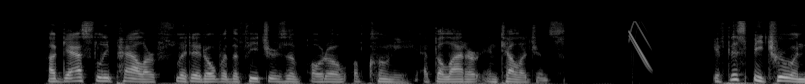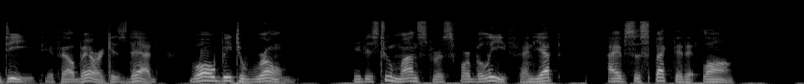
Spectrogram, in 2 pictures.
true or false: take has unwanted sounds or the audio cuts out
true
